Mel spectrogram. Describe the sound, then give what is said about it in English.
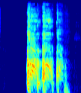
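A short burst of three quick coughs in a row, fairly loud, the last one slightly weaker, with silence before and after. “Sorry for that pause. I had to cough.”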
